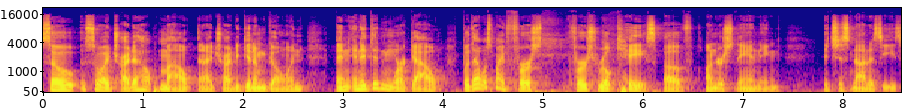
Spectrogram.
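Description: In a very clean recording with a silent background, a man with an American accent and an ordinary speaking voice talks at a moderate pace in a medium pitch with lively intonation. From US Midwest, St. Louis area. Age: 30s. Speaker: pub owner. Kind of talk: casual interview.

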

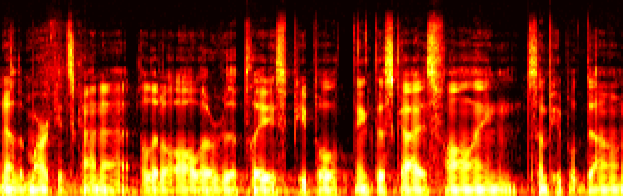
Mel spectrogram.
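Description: The very clean recording, with a silent background, captures a man with a very deep, low pitch. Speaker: real estate agent and co-host. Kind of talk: casual podcast chat.

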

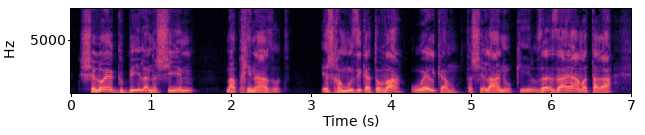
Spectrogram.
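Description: An ordinary speaking voice with lively intonation at a moderate pace, dry and close with no echo, in a very clean recording over a silent background. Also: man, medium pitch for a man. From Israel, Tel Aviv. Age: 20s. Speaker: music producer and record label co-owner. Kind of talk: casual interview chat. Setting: studio.

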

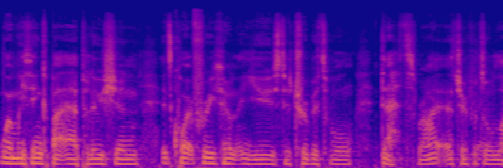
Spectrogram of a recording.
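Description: A man with a plain, everyday voice, pitched in the medium range, talks at a fairly quick pace. The recording is very clean, with a silent background. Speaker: podcast host. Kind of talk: interview.

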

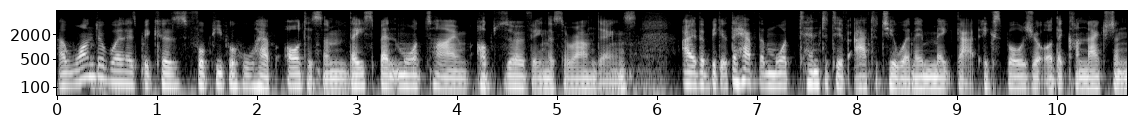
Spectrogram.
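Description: A man's voice with vocal fry and lively intonation, moderate pace, hardly any pauses and very even loudness, on a very clean recording with a silent background. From Taiwan. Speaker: podcast host, comedian. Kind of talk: casual interview chat. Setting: in person.

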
